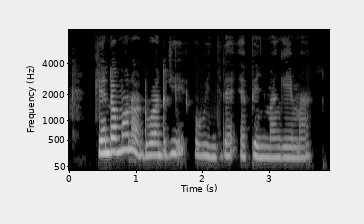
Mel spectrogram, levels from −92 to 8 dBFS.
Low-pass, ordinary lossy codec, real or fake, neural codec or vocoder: 7.2 kHz; none; real; none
